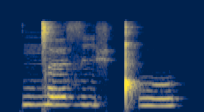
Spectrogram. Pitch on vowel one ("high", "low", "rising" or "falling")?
high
